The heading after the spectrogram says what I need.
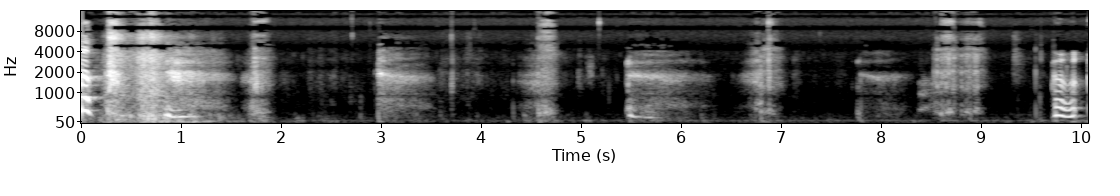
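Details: Congested allergy sneezing after an hour of sneezing while cat sitting: a forceful sneeze, then short, stuffy, voiced bursts and catches of breath with a blocked-nose quality.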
